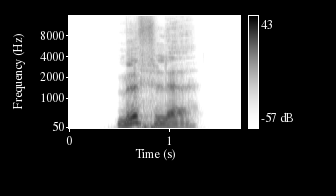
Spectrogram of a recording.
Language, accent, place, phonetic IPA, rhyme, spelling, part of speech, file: German, Germany, Berlin, [ˈmʏflə], -ʏflə, müffle, verb, De-müffle.ogg
- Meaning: inflection of müffeln: 1. first-person singular present 2. first/third-person singular subjunctive I 3. singular imperative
